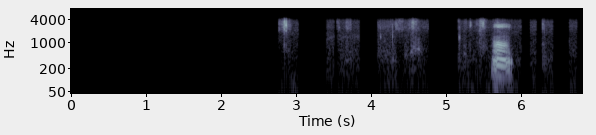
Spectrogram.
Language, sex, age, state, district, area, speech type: Santali, male, 18-30, West Bengal, Jhargram, rural, conversation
